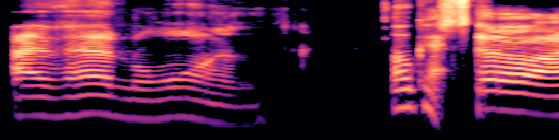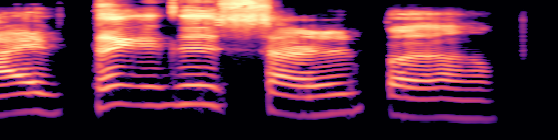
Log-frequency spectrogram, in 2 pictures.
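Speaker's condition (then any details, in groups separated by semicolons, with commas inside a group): Traumatic brain injury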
